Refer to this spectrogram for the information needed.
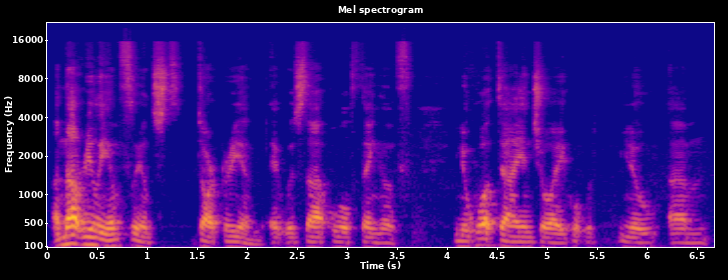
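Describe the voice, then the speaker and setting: A man's voice: low voice, normal speed, poor audio. A middle-aged man talking casually as an interview guest, rambling and swearing freely as he tells stories with enthusiasm. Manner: sweary, rambling, animated storytelling. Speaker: interview guest, game and comics creator.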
